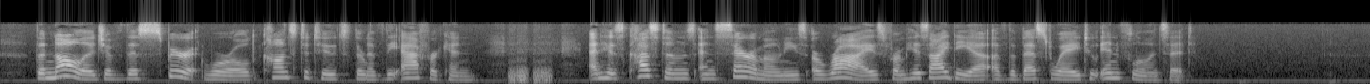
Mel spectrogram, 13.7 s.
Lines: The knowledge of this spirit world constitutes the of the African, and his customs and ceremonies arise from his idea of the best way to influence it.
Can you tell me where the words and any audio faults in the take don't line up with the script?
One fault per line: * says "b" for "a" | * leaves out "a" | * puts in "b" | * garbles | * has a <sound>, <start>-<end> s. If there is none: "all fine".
* has a laugh, 5.1-5.5 s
